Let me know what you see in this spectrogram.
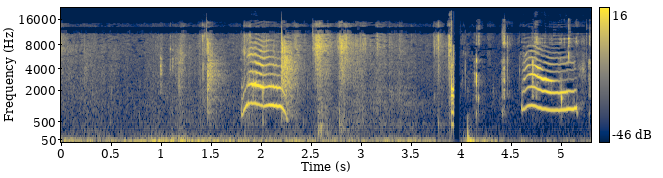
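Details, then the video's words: A kitten among butterflies on the grass gives two rising-then-falling meows about three seconds apart, with a brief click between them and background hiss. "Adorable Kittens Stalking and Chasing Butterflies on the Grass – Meowing Sounds"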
